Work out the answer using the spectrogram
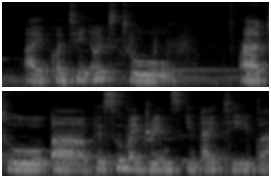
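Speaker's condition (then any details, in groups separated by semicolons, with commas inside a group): No condition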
